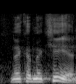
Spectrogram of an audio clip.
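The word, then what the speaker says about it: Nicomachean: Nikcomian. You can also pronounce it if you wish wish to.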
